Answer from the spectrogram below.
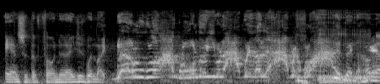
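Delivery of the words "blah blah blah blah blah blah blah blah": high, rapid gibberish babble; guttural noises. Retold or imitated. Prank caller babbling into an elderly lady's phone, guttural noises. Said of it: "like, guttural noises in the phone".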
